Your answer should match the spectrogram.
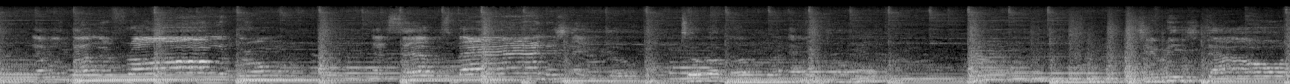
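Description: Live blues band playing a slow song: electric guitars, bass guitar and drum kit. A high lead line wavers in pitch about a second in and again around five seconds.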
